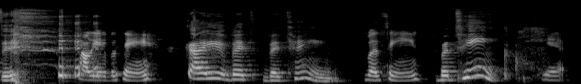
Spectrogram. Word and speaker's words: Calleea'Vatein: Calleea'Vatein. Bateen. Vatine. Batink. Yeah. So think about, like, my grandmother's name is Ernestine. Everybody call her Auntie Teen. Teen.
